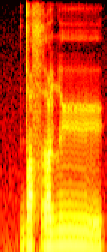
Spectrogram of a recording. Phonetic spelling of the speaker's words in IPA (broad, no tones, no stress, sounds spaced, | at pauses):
d œ sˤ r o ʎ yː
